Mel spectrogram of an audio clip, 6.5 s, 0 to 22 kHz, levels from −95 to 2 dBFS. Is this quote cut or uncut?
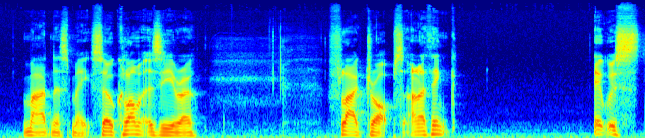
uncut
